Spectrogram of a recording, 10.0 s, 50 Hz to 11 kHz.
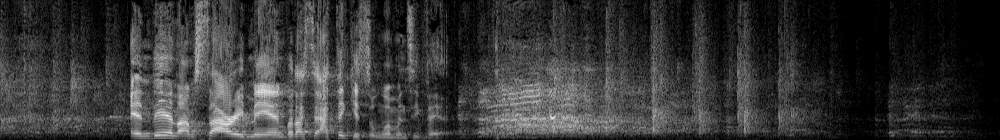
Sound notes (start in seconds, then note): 1.9 laughter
